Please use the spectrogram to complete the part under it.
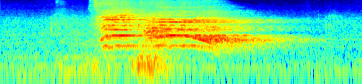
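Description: A man lets out a loud, long shout in a large echoing hall.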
